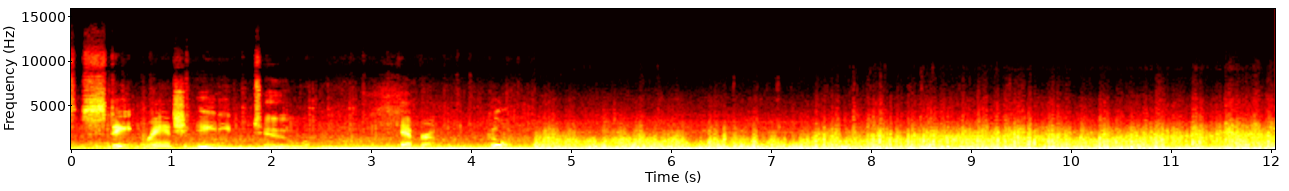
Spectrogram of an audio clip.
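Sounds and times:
vehicle engine running: 0:00.0 - 0:12.0
wind hitting microphone: 0:00.0 - 0:12.0.

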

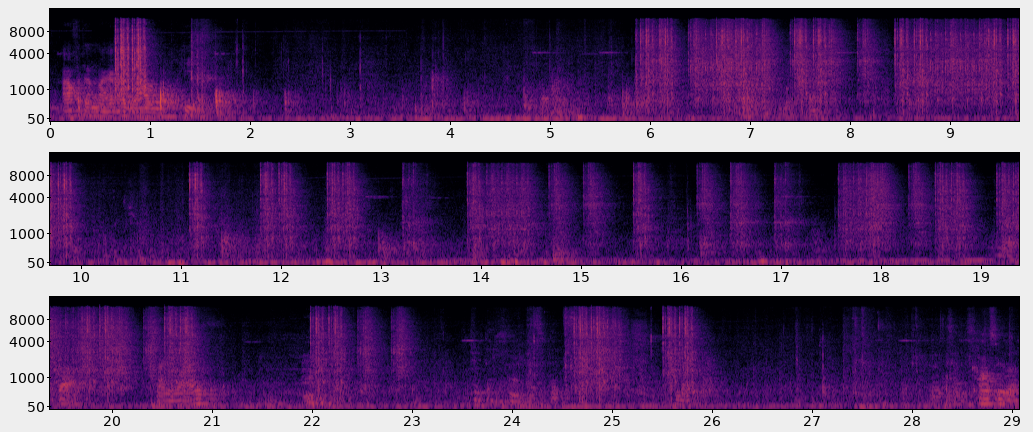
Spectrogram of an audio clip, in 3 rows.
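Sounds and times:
camera shutters clicking: 0:00.6 - 0:02.0, 0:05.8 - 0:10.1, 0:11.1 - 0:21.0, 0:22.0 - 0:23.0, 0:24.5 - 0:26.0.

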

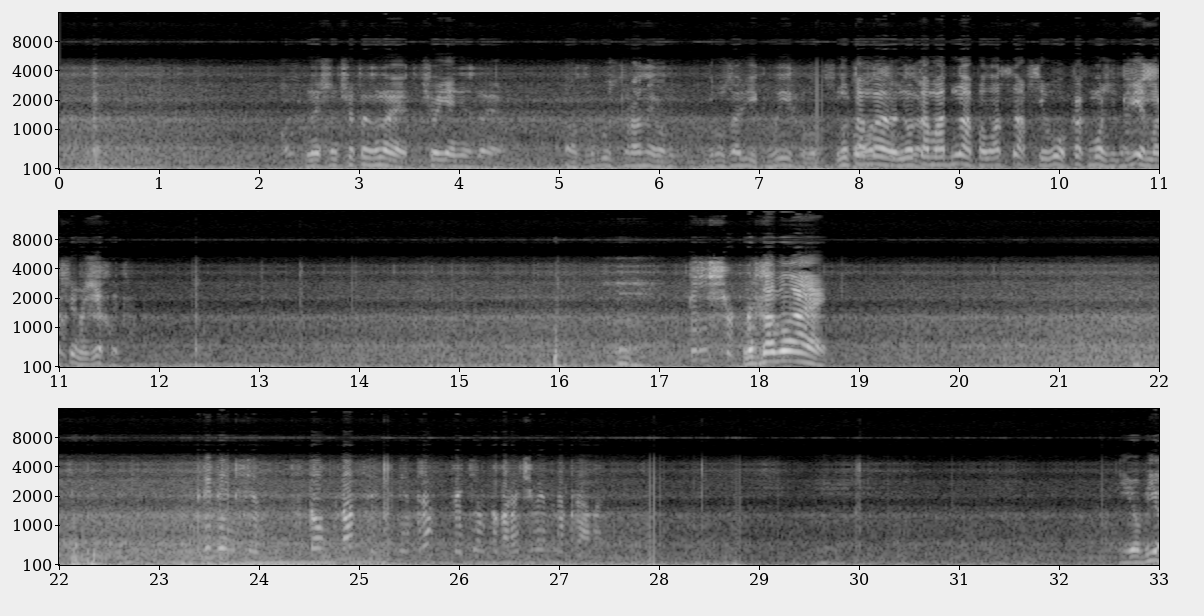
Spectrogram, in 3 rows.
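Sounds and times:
car engine and tyre rumble: 0:00.0 - 0:33.0.

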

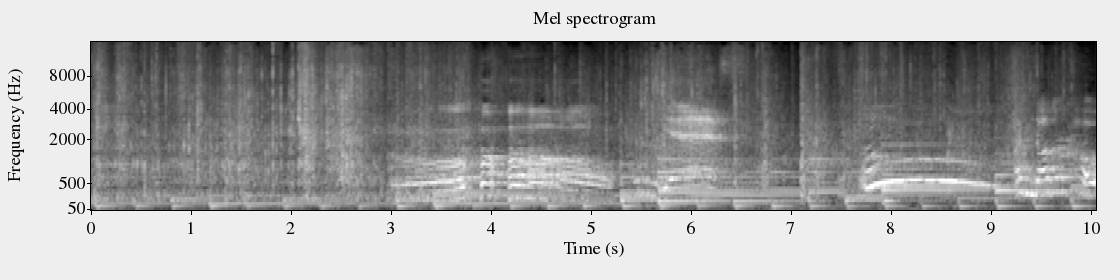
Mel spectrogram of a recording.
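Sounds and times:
background music with steady beat: 0:00.0 - 0:10.0
wrapping paper crinkling and tearing: 0:00.0 - 0:10.0.

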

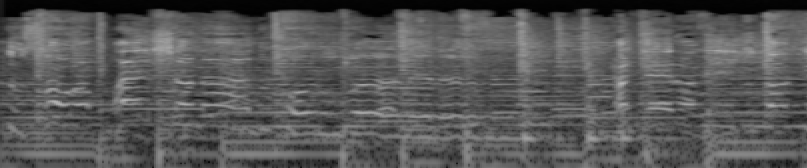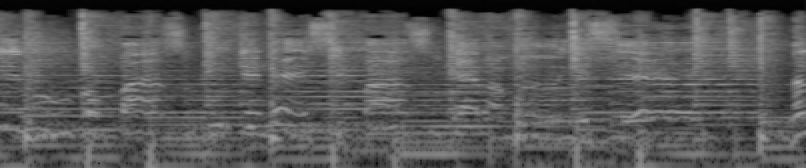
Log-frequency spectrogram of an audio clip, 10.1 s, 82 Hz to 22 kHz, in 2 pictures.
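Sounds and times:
accordion melody: 0:00.0 - 0:10.0
electric bass: 0:00.0 - 0:10.0
steady drum beat: 0:00.0 - 0:10.0.

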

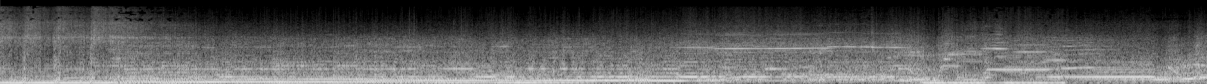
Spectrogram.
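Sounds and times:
drums and cymbals: 0:00.0 - 0:03.6
deep bass note: 0:00.0 - 0:11.9
distorted electric guitars: 0:00.0 - 0:12.0.

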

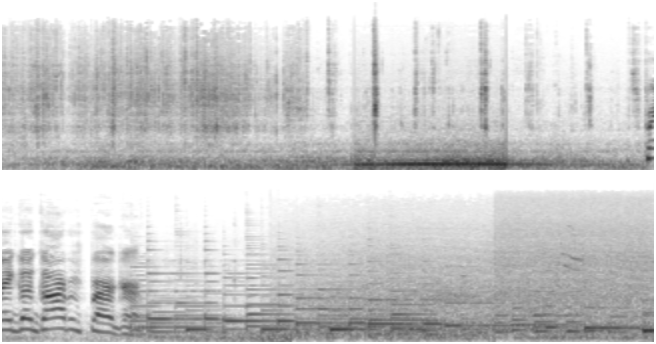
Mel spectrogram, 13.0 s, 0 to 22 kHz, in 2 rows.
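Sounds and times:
paper wrapper crinkling: 0:00.0 - 0:03.5.

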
